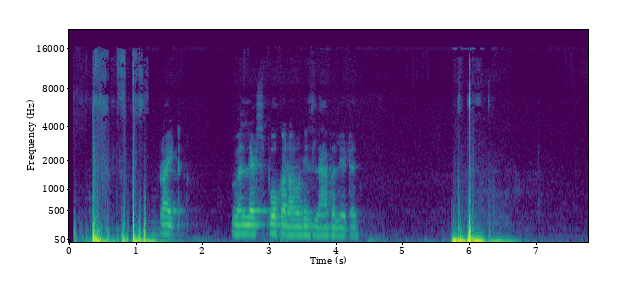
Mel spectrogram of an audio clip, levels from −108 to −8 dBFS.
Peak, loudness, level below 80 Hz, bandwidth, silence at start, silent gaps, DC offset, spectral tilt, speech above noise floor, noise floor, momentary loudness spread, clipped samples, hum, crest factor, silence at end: -8 dBFS; -37 LUFS; -36 dBFS; 13 kHz; 0.35 s; none; under 0.1%; -6.5 dB/octave; 35 dB; -77 dBFS; 17 LU; under 0.1%; none; 20 dB; 1.15 s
